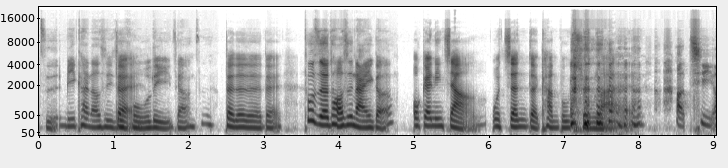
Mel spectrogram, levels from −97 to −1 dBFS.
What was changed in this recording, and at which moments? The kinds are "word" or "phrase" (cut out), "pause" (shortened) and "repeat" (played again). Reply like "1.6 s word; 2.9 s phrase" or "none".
3.4 s pause; 4.8 s pause

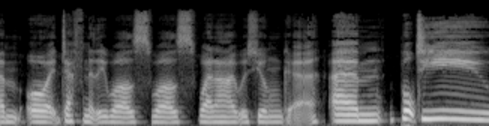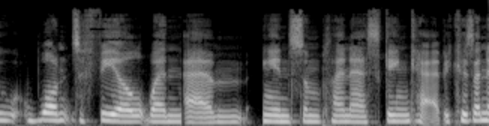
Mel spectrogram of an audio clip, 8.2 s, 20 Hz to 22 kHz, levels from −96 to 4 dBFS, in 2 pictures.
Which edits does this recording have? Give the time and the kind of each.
1.3 s repeat; 2.7 s pause; 3.5 s word; 4.7 s word; 5.6 s word; 6.3 s phrase

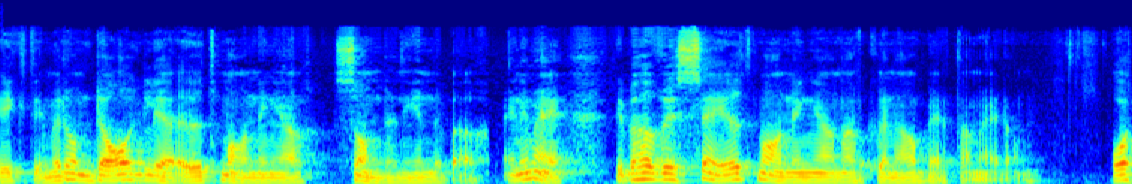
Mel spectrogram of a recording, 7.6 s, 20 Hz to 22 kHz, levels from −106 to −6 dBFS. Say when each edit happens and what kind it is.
3.3 s pause; 5.7 s word

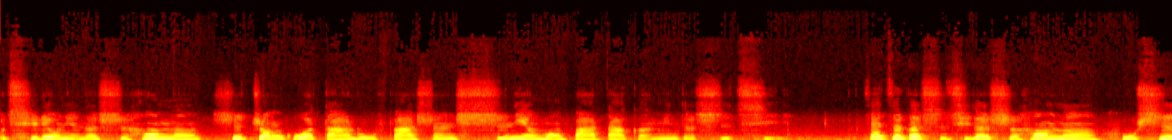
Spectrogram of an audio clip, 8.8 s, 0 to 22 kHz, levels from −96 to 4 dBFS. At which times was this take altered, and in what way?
1.6 s pause; 6.4 s pause

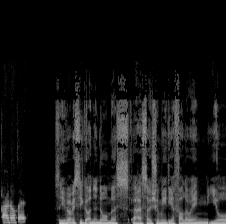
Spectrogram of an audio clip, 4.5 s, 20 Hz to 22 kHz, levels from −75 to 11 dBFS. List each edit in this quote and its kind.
none

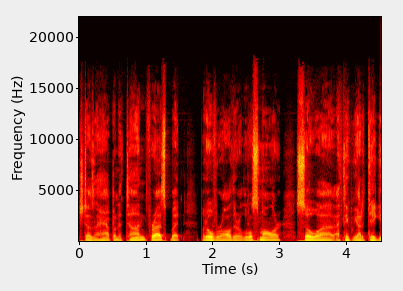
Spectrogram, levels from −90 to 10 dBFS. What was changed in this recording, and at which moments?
none

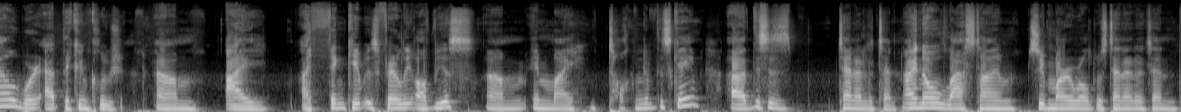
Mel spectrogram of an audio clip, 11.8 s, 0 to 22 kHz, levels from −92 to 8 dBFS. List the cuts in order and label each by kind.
none

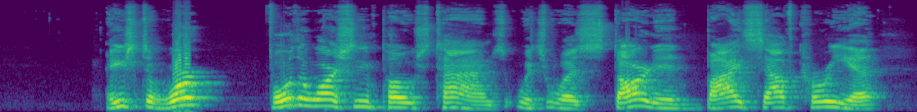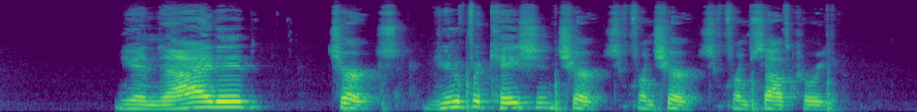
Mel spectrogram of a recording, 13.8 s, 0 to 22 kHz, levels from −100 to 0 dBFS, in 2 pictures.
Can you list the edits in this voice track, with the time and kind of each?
11.8 s repeat

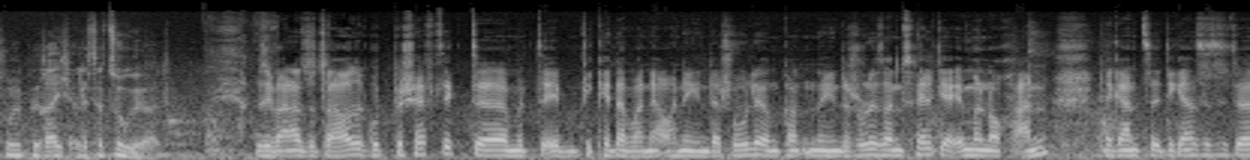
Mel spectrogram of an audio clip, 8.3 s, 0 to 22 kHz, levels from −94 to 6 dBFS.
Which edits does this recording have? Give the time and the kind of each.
none

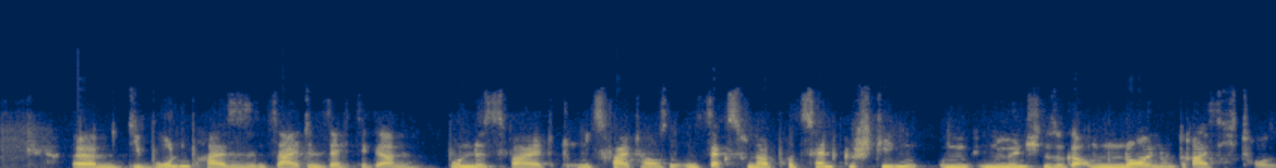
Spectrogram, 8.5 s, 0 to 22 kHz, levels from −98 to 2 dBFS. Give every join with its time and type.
3.7 s phrase

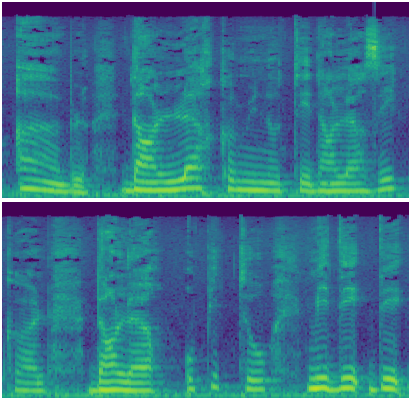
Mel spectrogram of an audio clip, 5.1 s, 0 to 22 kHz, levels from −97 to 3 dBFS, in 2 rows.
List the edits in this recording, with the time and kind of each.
none

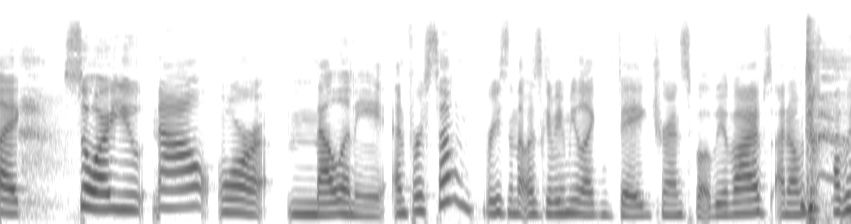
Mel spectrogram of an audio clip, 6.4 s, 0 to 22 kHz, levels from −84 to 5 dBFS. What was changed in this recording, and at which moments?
1.1 s phrase

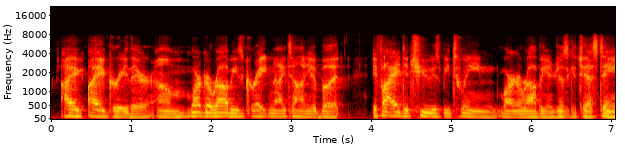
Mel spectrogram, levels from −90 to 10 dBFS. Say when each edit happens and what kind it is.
none

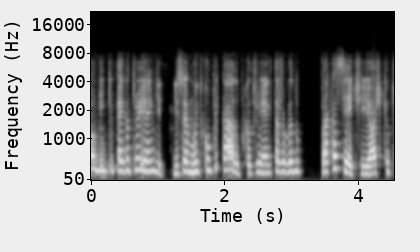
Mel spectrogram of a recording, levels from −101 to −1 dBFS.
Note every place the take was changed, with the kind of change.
1.1 s pause

